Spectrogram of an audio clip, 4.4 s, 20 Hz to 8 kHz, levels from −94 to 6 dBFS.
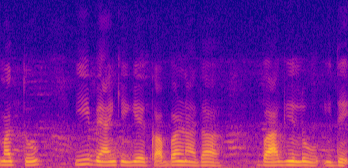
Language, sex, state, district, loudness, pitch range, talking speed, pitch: Kannada, female, Karnataka, Chamarajanagar, -17 LUFS, 160-175 Hz, 85 wpm, 170 Hz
